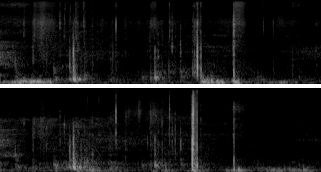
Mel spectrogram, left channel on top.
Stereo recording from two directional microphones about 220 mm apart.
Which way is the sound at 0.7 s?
30° left (ahead or behind).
